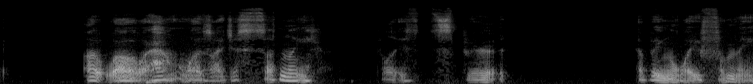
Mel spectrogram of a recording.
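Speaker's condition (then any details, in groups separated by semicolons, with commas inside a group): Cerebral palsy; present from birth, arthritic hips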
